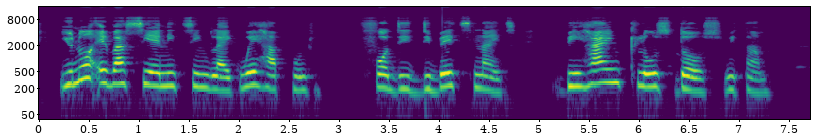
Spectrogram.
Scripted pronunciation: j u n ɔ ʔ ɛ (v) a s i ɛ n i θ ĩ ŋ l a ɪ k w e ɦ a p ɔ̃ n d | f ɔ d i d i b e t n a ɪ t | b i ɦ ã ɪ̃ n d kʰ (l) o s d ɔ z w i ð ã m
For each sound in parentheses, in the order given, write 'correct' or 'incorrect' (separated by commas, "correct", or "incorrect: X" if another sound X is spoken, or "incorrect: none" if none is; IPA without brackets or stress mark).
correct, correct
